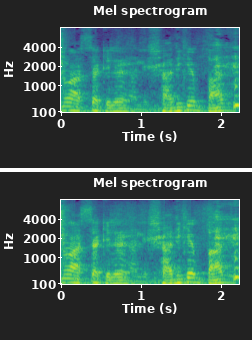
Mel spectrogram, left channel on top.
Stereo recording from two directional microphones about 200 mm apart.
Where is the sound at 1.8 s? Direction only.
10° left (ahead or behind).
